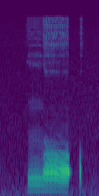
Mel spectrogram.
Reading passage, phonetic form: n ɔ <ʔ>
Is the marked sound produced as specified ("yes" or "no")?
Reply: yes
